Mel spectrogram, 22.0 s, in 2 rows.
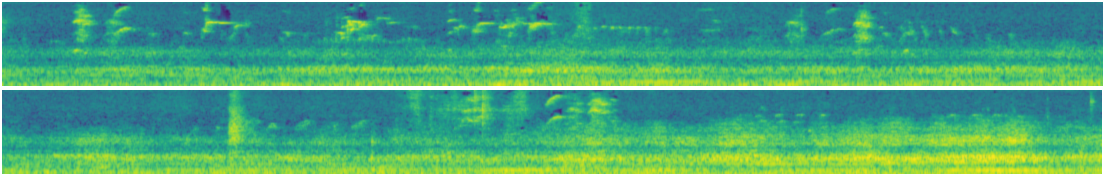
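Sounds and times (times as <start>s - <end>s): small birds chirping: 0.0s - 10.5s, 12.5s - 17.5s
low steady hum: 0.0s - 22.0s.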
